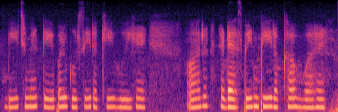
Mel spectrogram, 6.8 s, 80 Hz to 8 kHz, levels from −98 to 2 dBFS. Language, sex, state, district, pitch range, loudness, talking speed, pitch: Hindi, female, Uttar Pradesh, Lalitpur, 215-230 Hz, -20 LUFS, 115 wpm, 225 Hz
